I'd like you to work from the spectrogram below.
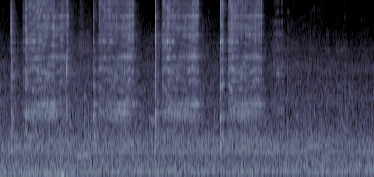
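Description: A knife edge is drawn across a coarse stone on a KME sharpening system, giving repeated close, gritty rasping strokes, each sweep broken by a sharp click, in a steady back-and-forth rhythm.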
